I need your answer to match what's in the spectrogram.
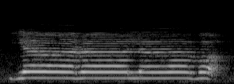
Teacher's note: ऐसे व्यंजन जिनके उच्चारण में जीभ मुख के किसी भी भाग को पूरी तरह से स्पर्श नहीं करती है। जो आपकी जीभ है यहाँ पर, वो जीभ आपके किसी अंदर के हिस्से को प्रॉपरली स्पर्श नहीं करेगी। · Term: अंतस्थ व्यंजन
